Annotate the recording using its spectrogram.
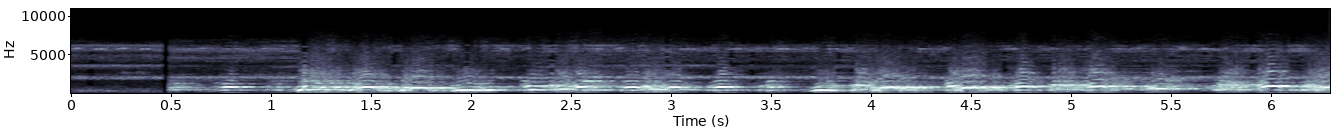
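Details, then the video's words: Several dogs barking at night, a dense overlapping chorus of harmonic barks and yelps packed close together with almost no pauses, after a brief quiet opening. "DOGS BARKING DURING NIGHT - DOGS BARKING - DOG SOUND"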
